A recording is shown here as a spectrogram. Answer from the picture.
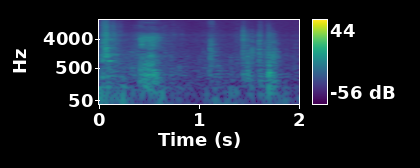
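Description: A few light clicks and knocks from hands working a small pin screw loose at the door of a built-in camper-van refrigerator.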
